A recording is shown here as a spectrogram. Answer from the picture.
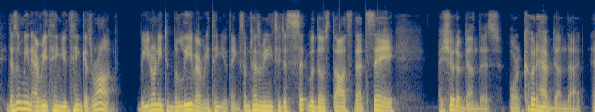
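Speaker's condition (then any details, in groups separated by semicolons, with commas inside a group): No condition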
